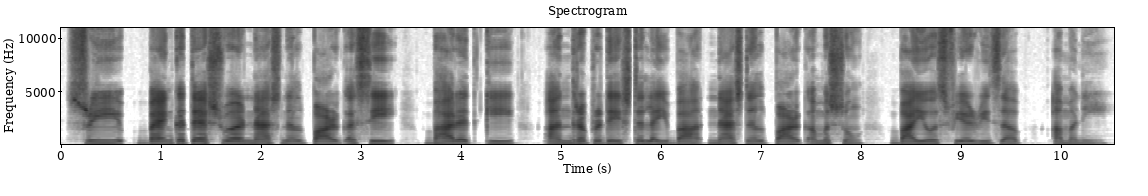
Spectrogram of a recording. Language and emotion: Manipuri, neutral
